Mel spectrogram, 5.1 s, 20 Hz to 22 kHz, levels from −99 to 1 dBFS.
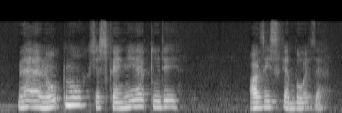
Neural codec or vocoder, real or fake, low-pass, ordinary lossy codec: codec, 24 kHz, 0.9 kbps, WavTokenizer, medium music audio release; fake; 10.8 kHz; none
